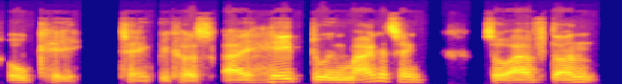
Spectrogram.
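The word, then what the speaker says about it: ห้า: It's connected to Thai culture, because in Thailand, the way you pronounce five is the same way you say ha.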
